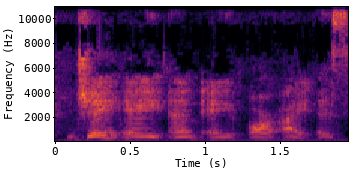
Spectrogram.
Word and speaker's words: Jamarise: My name is Jamaris, Jamarise. The E in my name is silent.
